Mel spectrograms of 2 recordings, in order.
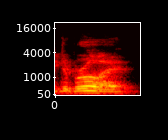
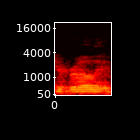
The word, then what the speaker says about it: de Broglie: Oh, excuse me, de-BROY. I'm not good at pronouncing the name. We'll get to that pronunciation in a later video. I grew up saying de Broglie, but it's de Broglie, de-BROY.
